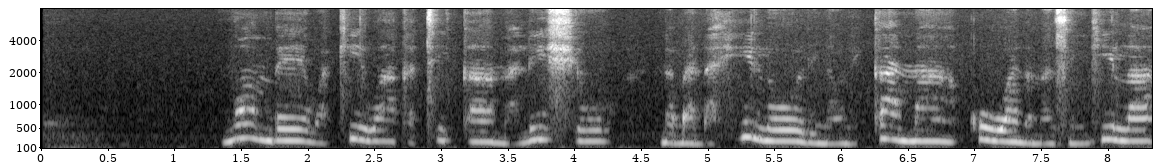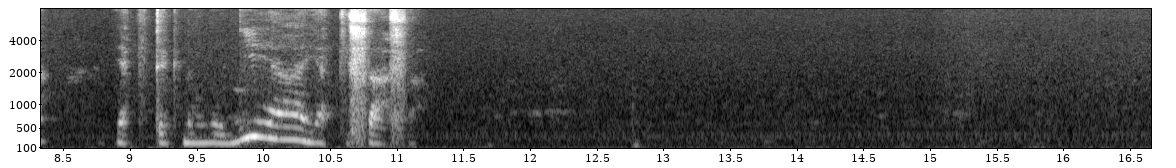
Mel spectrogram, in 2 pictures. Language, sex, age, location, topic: Swahili, female, 25-35, Dar es Salaam, agriculture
